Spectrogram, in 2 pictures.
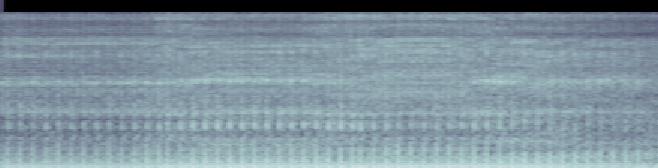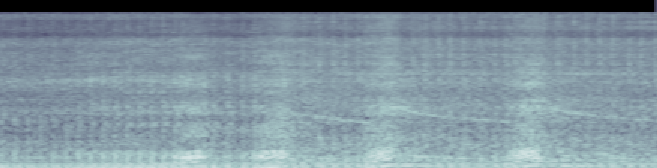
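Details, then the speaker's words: Old Japanese two-stroke scooter on fresh V-Power fuel, after a small idle screw adjustment on the carburetor: steady, even idle burble with crisp throttle blips dropping straight back; normal idle. "how easy did that start I'm not even kidding you she ticks over just a little adjustment on that screw on the odle"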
